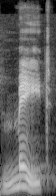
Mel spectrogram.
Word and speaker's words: mate: We use a stop T at the end. Put the tongue up and stop the air. Mate.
